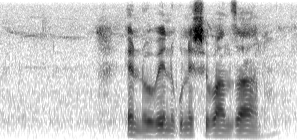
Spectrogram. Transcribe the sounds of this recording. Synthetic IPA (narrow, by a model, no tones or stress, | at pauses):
ɛn̤ʱɔɓenik̬uneʂiɓand͡zʱaːna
